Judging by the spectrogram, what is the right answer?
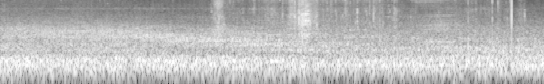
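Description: Dry fallen leaves crackling in brief bursts as a young long-tailed macaque pulls at them, the loudest about four seconds in, over steady outdoor background noise, with one sharp click near the end.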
